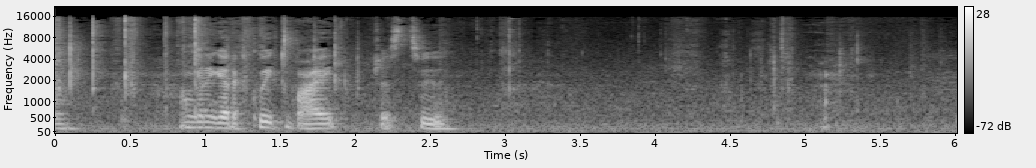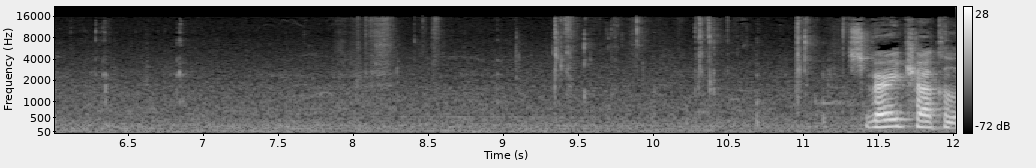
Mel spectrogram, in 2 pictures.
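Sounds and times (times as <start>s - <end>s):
low room hum: 0.0s - 12.0s
person chewing: 6.2s - 7.1s, 8.0s - 11.3s.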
